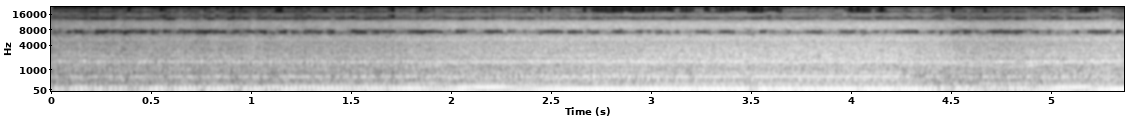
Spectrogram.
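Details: 2011 Kawasaki ZX-10R (Gen 4) after fitting a PSR cam chain tensioner to fix a rattle: smooth even idle with clean throttle blips rising and settling without rattle; top end sounds healthy.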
